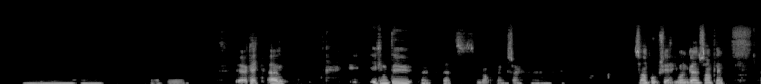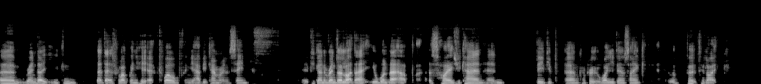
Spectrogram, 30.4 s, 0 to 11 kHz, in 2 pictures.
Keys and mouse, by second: 12.9-19.4 drag.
